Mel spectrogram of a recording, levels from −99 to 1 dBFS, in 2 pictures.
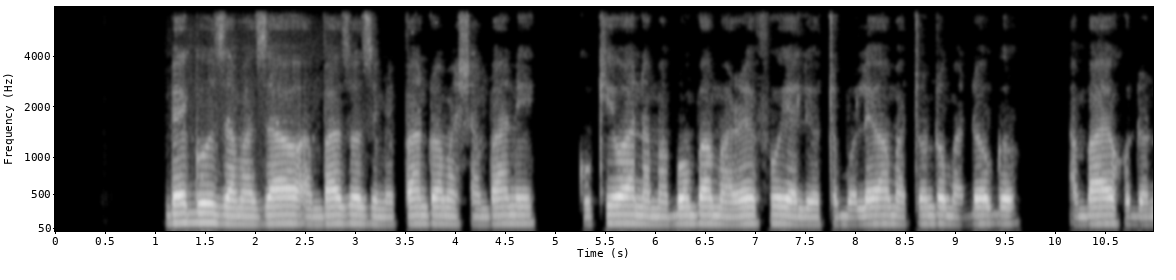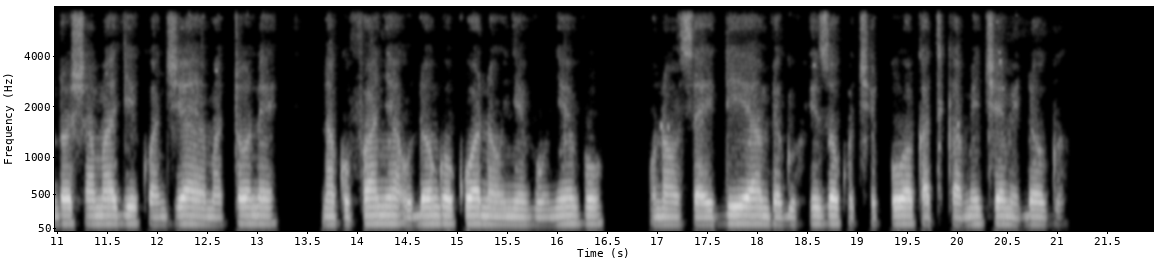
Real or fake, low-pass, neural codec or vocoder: real; 7.2 kHz; none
